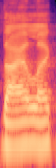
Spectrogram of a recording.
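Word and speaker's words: Dälek: It's pronounced Dalek but it's spelled d a l e k. Uh uh so Dalek but uh the a has two dots over it which is why it's pronounced Dalek.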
